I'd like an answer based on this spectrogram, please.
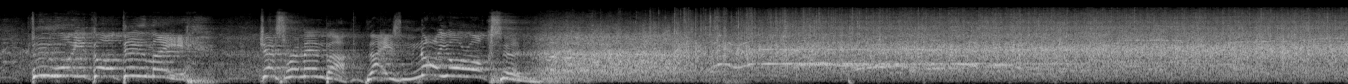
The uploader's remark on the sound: performance filmed live at London's Historic Hammersmith Apollo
